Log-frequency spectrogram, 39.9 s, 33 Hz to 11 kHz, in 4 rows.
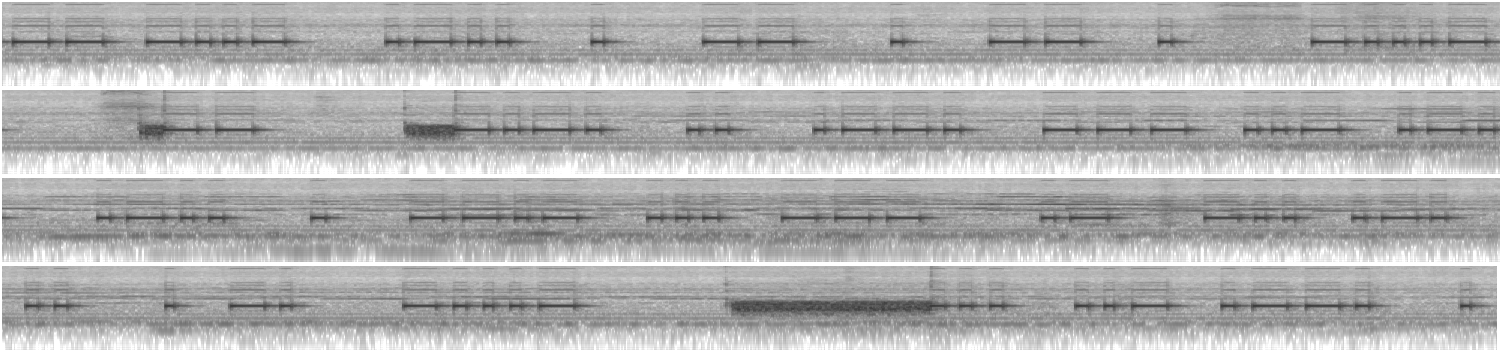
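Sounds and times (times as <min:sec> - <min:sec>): morse code tone: 0:15.5 - 0:30.5, 0:32.6 - 0:33.9.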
